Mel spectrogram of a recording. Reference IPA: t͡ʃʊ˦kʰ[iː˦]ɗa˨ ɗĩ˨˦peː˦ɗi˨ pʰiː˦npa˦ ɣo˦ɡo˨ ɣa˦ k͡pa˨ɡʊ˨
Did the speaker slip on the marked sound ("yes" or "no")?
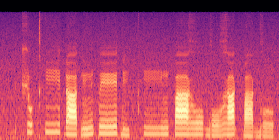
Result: no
